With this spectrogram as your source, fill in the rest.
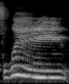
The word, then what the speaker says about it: flea: long e sound the flea was on the dog flea so this one is the ea combination that has a long e sound also this is the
